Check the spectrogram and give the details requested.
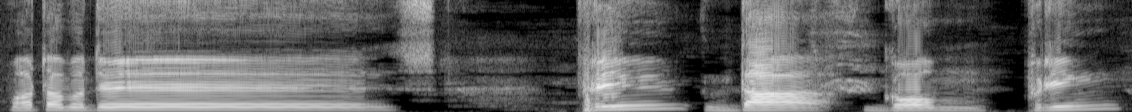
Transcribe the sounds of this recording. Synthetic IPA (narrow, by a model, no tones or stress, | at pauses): mɔtamade | pɾiŋdaɡɔmpɾiŋ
